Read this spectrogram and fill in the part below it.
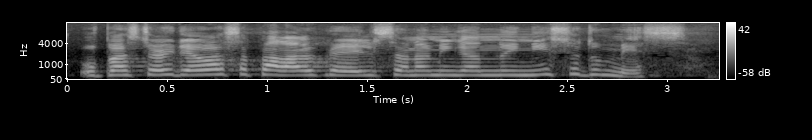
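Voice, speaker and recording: A woman's voice: high voice, level tone, very fast. A Brazilian woman preaching a sermon, telling stories emphatically and acting out the voices she quotes. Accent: Brazilian Portuguese. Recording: long reverb of a hall.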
